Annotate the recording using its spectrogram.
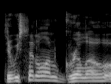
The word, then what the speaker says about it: Grillo: All right, we'll go with Grillo. – I'm usually pretty good with names, but he's one I feel bad about almost every time I say it. – Yeah, the Argentine pronunciation should be Grigio, but oh well.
